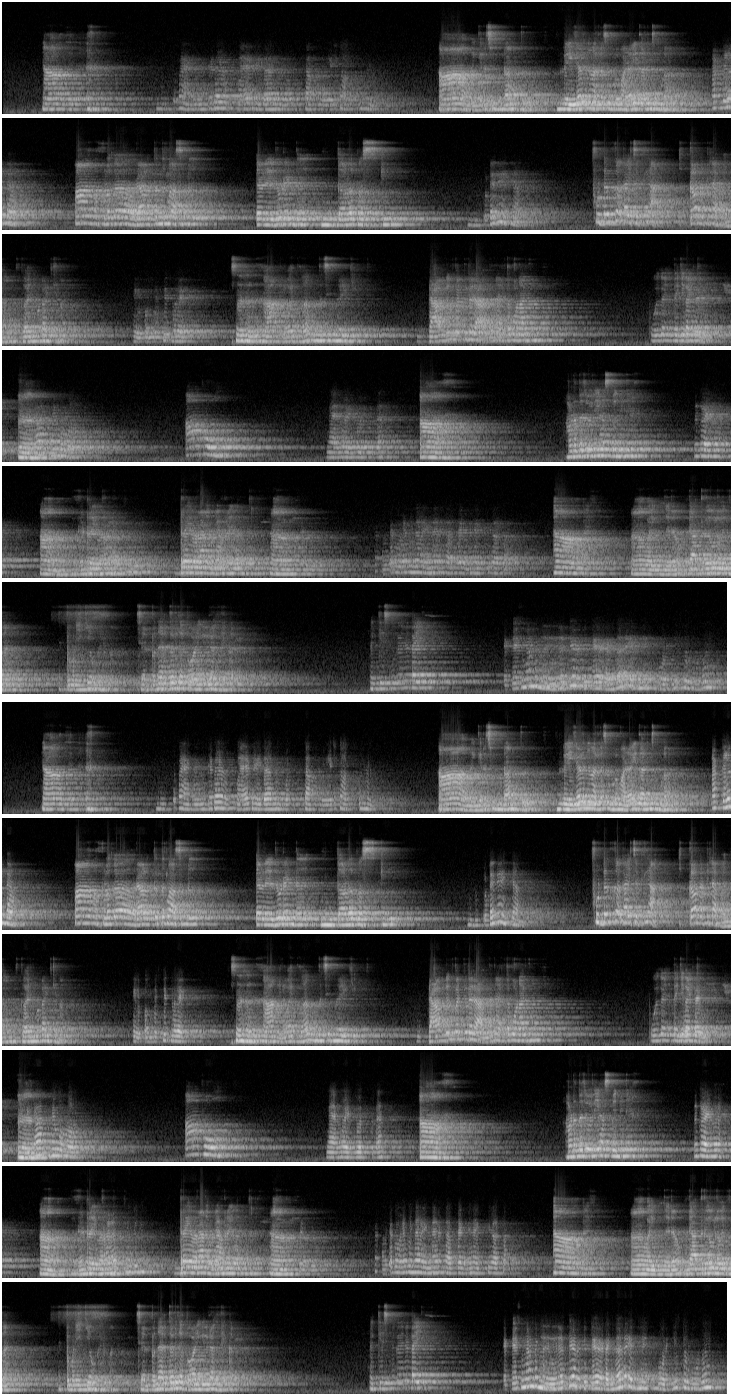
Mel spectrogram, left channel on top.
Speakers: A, on the right (about 75°); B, on the right (about 45°).
A: ആഹ അത്ന്നെ
B: ക്ക് ഭയങ്കര ഉ മ പെയ്താല നമ്മക്ക് നേര് കാണക്കുന്നു <inaudible>
A: ആഹ ഭയങ്കര ചൂടാാണ് ഇപ്പോഴും വെയില കളിഞ്ഞാ
B: ഉം
A: നല്ല ചൂട് മഴ പെയ്താലും ചൂടാണ്
B: മക്കളുണ്ടാ
A: ആഹ മക്കളൊക്കെ ഒരാൾക്ക് ഇന്ന് ക്ലാസ്സ് ഇണ്ട് ഇളയത്
B: ഉം
A: ഇവിടെ
B: ഉം
A: ഇണ്ട് മൂത്താള് പ്ലസ്
B: ഉം
A: ടു
B: ഉം ഫുഡൊക്കെ കഴിച്ചോ
A: ഫുഡൊക്കെ കഴിച്ചിട്ടില്ല ഇക്ക വന്നിട്ടില്ലഞ്ഞ
B: ഉം ഉം ഉം
A: ഇക്ക വരുമ്പോ കഴ ിക്ക
B: പ നിശി മ
A: ആഹ് അങ്ങനെ വരുന്ന ഒന്നിച്ചിരുന്ന് കഴിക്കും
B: ഉം
A: രാവിലെ ഒന്നും പറ്റൂല രാവിലെ നേരത്തെ പോണാരരുന്നു പോയി കഴിഞ്ഞിട്ടേക്ക്
B: ഇരുപത്തായി
A: കഴിക്കോൂ ആ
B: പിന്നെ വർക്കിന് പോവോ
A: ആഹ് പോവും
B: നേഞര വൈകിത്തത
A: ആഹ അവിടെന്താ ജോലി ഹസ്ബൻറിന്?
B: ഡ്രൈവറ
A: ആഹ ഇവിടെ ഡ്രൈവറാണ്
B: ഹസ്ബൻഡിന് ഉം
A: ഡ്രൈവറ ആണ് എവിടൊണ്
B: ആഹ്
A: ഡ്രൈവറാണ് ആഹ!
B: അതെ അതെ അവിടെ പോയ പിന്നെ വൈകുന്നേരം കാടൻ അച്ച്ു കക്കാ
A: ആഹ! ആ വൈകുന്നേര രാത്രിയാല വരു എട്ട് മണി ക്ക വരു അപ്പൊ നേരത്തെ ഒരു ചിലപ്പോ വഴി വരും അങ്ങനെയൊക്കെ വെക്കേഷനൊക്കെ അങ്ങനെ ഇണ്ടായി
B: അത്യാശം കണ്ട് നേട്ട എടുക്കട്ട എടങ്ങറായിരുന്നു ഇപ്പോചൂടും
